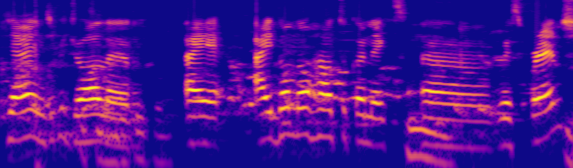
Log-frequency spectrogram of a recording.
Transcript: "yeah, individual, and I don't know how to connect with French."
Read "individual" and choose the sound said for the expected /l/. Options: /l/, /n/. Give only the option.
/n/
